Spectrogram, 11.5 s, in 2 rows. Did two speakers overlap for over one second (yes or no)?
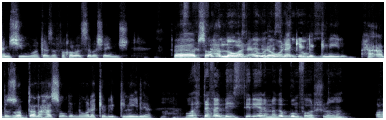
yes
